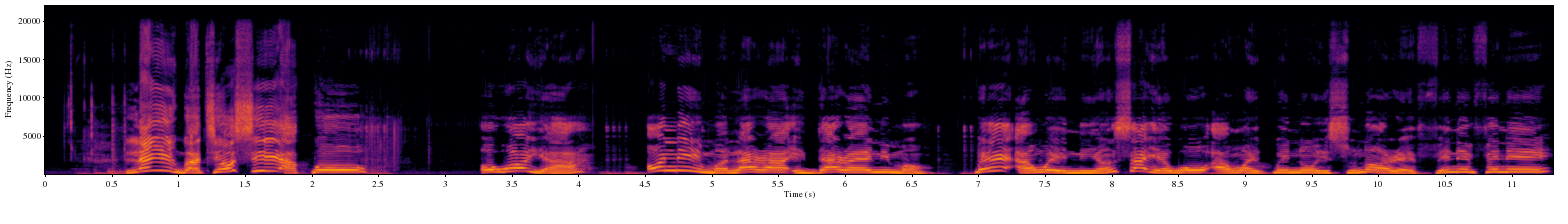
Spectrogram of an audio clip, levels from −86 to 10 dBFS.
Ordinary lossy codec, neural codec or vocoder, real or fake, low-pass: none; none; real; 19.8 kHz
